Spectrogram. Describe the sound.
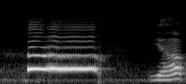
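A person imitates a pigeon: a sustained, nasal hooting note, then after a short pause a shorter warbling call that slides upward. Fairly loud, with no other sounds.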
